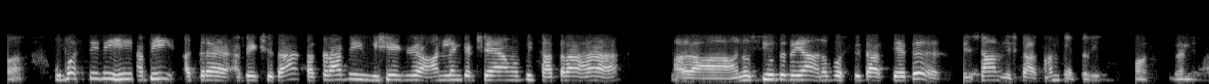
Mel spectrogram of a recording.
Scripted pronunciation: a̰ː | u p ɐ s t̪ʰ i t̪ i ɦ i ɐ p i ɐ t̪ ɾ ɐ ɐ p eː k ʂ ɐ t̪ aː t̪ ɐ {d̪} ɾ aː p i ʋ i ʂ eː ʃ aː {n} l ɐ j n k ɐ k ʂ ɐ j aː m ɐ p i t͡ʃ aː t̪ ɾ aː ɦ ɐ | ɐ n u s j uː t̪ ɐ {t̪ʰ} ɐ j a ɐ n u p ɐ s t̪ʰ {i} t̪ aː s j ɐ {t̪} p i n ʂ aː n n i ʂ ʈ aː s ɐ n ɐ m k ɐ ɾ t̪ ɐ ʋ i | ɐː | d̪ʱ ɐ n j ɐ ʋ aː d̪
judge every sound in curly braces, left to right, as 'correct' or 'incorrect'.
incorrect: t̪, correct, incorrect: t̪, correct, correct

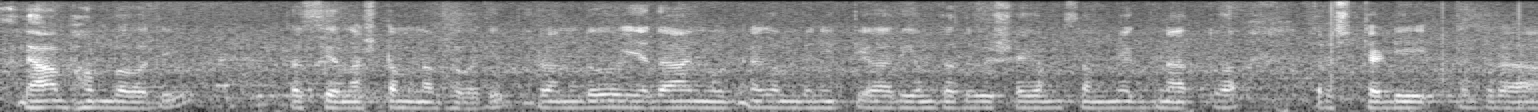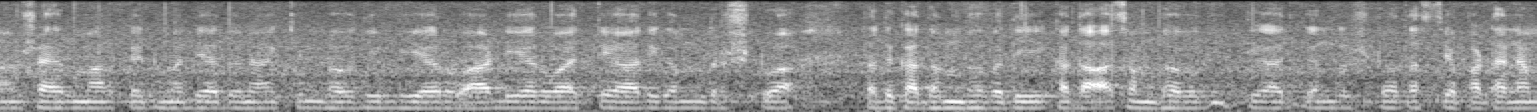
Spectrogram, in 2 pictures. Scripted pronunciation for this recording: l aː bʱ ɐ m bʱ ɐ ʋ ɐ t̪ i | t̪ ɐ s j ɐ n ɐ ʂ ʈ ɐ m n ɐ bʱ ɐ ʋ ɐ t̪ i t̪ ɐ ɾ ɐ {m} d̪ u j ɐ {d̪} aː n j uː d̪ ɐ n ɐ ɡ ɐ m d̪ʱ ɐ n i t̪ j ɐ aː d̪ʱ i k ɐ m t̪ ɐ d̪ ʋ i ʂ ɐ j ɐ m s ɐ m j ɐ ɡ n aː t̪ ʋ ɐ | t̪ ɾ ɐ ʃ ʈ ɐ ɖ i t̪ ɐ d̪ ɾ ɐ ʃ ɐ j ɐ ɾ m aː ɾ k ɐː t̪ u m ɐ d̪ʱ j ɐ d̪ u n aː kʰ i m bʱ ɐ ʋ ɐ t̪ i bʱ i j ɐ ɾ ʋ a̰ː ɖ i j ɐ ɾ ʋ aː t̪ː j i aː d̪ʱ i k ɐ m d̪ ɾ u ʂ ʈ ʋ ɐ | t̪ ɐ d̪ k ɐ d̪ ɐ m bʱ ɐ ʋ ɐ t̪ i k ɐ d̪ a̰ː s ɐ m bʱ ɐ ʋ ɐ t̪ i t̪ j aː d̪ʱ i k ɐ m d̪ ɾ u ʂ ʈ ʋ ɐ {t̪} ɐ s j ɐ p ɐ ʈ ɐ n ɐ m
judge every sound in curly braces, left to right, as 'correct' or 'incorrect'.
incorrect: n, correct, correct

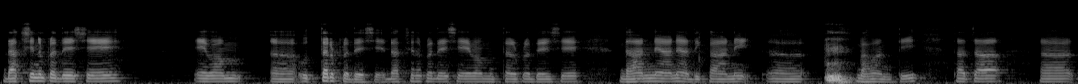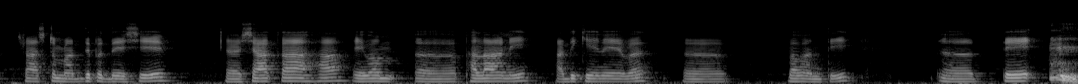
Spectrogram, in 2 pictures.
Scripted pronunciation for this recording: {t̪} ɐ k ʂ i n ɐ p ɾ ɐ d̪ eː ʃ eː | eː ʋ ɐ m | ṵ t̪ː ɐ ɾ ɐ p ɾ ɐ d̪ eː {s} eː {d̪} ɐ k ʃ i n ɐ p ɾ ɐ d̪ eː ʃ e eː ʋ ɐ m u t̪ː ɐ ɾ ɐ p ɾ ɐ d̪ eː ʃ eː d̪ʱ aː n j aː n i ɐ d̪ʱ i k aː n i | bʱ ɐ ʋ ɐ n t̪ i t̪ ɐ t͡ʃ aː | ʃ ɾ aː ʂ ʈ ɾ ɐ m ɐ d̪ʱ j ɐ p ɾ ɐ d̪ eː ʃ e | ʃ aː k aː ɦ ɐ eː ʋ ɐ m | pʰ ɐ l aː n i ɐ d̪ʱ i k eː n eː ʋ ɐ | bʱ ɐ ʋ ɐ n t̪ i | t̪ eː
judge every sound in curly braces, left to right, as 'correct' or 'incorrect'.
incorrect: d̪, incorrect: ʃ, correct

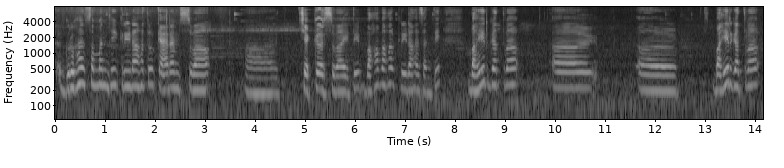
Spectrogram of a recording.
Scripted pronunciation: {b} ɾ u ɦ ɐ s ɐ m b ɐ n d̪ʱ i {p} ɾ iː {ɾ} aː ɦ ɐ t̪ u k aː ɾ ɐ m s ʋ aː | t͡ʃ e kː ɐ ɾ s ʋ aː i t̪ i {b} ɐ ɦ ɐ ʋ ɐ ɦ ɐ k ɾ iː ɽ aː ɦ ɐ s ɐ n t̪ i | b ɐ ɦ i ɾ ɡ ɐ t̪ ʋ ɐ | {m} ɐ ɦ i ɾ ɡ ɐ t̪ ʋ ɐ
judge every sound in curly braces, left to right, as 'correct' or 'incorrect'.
incorrect: ɡ, incorrect: k, incorrect: ɽ, correct, incorrect: b

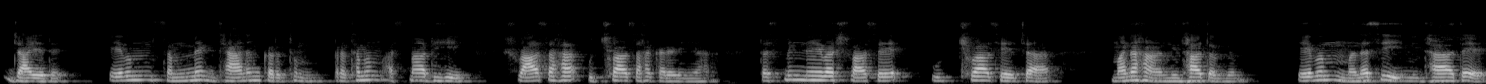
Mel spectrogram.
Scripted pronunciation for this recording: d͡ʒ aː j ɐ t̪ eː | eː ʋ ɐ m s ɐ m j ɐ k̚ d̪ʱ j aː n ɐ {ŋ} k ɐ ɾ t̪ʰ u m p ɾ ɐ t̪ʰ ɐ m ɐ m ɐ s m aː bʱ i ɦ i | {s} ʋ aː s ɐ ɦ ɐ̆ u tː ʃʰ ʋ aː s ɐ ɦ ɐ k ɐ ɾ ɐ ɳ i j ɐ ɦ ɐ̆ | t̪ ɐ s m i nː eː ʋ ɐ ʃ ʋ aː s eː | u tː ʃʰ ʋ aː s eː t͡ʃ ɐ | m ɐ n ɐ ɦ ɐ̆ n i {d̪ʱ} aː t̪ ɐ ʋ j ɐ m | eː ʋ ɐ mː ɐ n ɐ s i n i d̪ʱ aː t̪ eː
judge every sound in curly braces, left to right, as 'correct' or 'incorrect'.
correct, incorrect: ʃ, correct

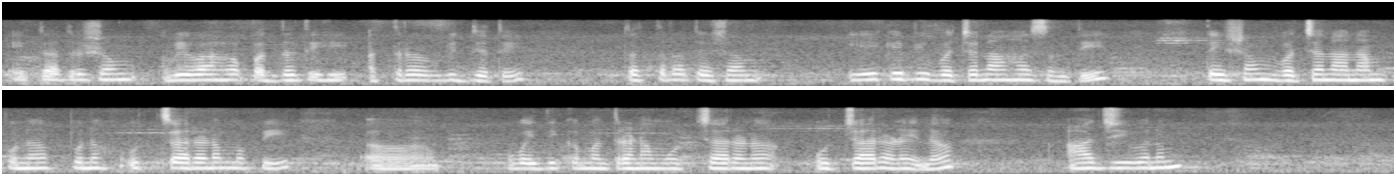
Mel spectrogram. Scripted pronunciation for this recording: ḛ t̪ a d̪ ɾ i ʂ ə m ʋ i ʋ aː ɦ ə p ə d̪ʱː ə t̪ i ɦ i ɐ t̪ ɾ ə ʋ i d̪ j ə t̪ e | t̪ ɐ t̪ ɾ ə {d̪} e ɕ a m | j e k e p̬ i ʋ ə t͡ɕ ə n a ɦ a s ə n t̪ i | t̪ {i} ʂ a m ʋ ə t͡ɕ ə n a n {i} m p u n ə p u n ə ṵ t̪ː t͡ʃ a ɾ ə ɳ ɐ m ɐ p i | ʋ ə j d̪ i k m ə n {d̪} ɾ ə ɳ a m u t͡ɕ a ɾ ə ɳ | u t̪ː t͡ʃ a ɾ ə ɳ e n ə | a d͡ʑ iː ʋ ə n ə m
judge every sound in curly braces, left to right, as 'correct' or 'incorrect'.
incorrect: t̪, incorrect: e, incorrect: a, incorrect: t̪

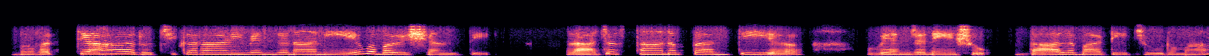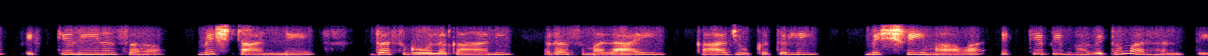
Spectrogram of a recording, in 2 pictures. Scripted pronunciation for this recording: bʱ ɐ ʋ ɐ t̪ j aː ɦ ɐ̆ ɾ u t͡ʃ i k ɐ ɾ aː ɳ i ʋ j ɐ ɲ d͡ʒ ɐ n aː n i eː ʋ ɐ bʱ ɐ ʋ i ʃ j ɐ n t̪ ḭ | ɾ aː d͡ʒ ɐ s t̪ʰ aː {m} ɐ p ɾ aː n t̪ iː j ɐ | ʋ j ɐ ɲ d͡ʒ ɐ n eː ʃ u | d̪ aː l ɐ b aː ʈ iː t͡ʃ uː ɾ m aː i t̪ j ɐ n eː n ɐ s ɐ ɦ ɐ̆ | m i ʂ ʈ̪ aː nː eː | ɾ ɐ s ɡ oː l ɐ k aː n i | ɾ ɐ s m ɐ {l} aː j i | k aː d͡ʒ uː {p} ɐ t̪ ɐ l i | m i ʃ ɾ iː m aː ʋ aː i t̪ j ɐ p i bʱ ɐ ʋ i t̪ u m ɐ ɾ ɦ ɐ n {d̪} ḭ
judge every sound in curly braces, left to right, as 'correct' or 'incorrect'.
incorrect: n, correct, incorrect: k, incorrect: t̪

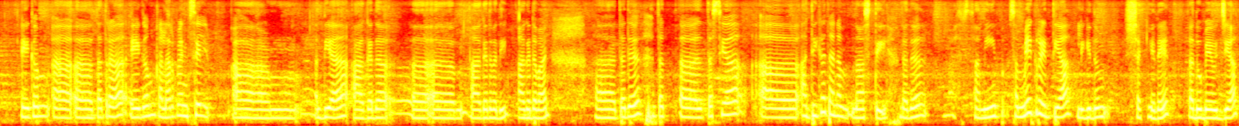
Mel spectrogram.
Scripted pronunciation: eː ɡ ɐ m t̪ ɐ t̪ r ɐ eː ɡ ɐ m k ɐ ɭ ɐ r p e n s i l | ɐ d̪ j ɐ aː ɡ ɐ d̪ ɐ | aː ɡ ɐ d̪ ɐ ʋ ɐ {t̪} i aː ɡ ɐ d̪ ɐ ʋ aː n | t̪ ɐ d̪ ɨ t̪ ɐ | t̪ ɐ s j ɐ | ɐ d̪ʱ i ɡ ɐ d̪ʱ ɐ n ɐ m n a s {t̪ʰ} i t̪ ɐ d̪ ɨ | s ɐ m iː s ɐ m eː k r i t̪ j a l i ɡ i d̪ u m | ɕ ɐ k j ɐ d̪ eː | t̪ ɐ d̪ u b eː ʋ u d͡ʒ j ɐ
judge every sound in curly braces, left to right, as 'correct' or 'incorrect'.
incorrect: d̪, incorrect: t̪

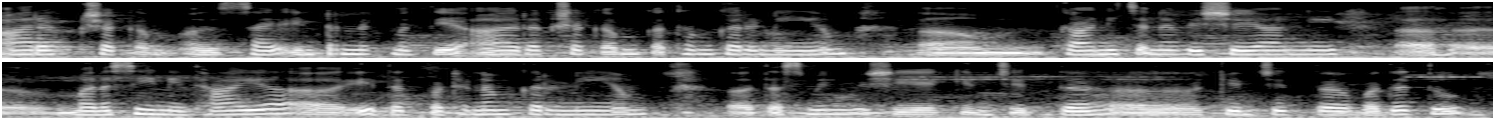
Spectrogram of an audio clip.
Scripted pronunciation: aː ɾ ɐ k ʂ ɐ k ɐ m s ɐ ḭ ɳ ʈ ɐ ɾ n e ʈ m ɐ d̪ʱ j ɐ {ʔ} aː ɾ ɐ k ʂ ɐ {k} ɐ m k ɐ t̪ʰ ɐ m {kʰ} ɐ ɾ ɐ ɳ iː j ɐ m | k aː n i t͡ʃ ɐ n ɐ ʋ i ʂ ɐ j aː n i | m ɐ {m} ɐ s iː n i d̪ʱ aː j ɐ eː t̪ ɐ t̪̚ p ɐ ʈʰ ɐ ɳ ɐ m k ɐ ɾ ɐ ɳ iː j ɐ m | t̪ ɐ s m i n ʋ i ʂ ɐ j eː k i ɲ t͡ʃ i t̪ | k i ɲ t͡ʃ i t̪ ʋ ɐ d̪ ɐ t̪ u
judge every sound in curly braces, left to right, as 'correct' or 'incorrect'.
correct, correct, incorrect: k, incorrect: n

